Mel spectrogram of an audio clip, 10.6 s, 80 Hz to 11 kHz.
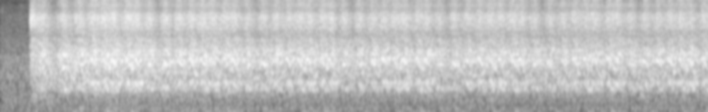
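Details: Hot rod V8 with two-four-barrel cross-ram Edelbrock intake: loud continuous churning with a steady low pulse as it cranks but never catches; starting fluid then tried; cranks but won't start.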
